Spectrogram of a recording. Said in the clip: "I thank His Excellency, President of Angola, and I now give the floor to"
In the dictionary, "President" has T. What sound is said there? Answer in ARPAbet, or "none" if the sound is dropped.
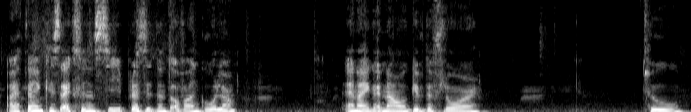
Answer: T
